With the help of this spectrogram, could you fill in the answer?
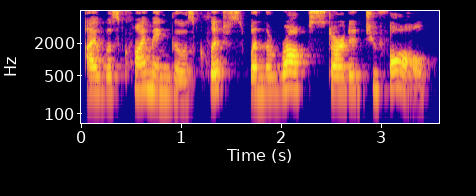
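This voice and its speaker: A calm female robot from a children's storybook, read by a woman. She is polite but firm, speaking plainly in a slightly high, measured voice. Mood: calm, matter-of-fact.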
